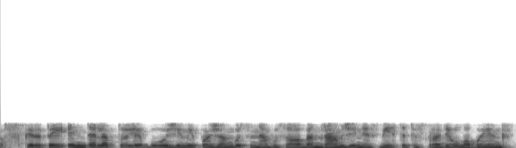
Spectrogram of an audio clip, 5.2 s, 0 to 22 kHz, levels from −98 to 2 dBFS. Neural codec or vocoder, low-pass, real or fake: none; 3.6 kHz; real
